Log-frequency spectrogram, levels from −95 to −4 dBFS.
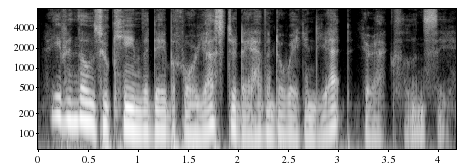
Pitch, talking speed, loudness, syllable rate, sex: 105 Hz, 185 wpm, -18 LUFS, 6.8 syllables/s, male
